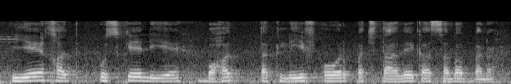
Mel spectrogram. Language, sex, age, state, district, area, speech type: Urdu, male, 18-30, Delhi, North West Delhi, urban, read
